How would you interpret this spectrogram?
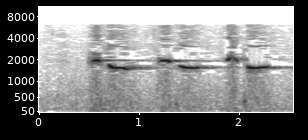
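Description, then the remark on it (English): Someone whistles three short rising-then-falling phrases in imitation of a bird's tweet, each a bright, clear high tone with a slight chirp at the start, separated by brief pauses. “What is that? Tweet, tweet, tweet, tweet.”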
